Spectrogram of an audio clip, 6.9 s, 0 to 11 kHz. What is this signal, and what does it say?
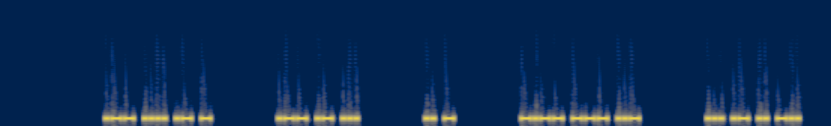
Morse code, heard as a keyed tone, about 44 wpm, 700 Hz. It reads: WHAT WAS IT YOU SAID
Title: 3x Word-Spacing - Sentences from Top 200 Words - 45wpm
